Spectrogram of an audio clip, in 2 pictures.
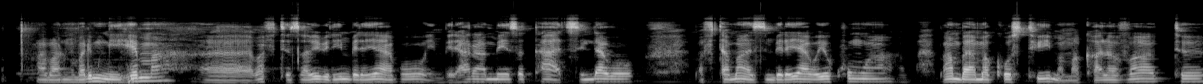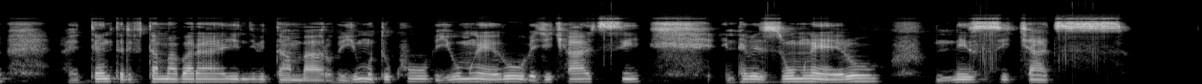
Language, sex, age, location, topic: Kinyarwanda, male, 18-24, Nyagatare, finance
